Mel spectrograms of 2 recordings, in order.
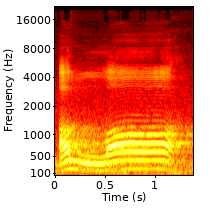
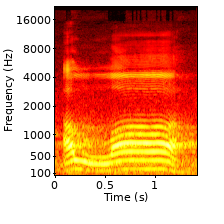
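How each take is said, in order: The two takes are said the same way.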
